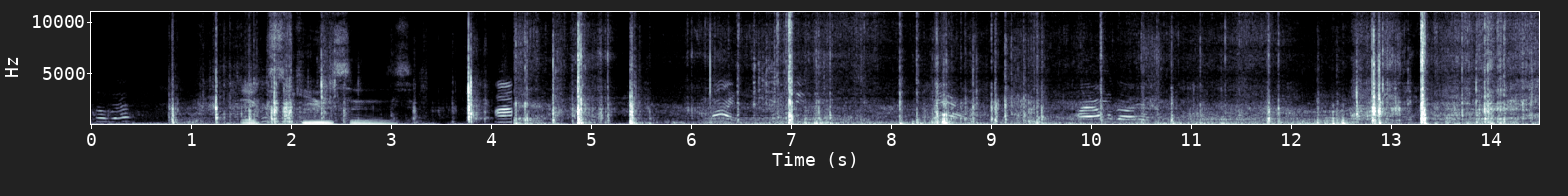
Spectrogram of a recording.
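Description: Skateboard wheels roll over concrete.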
